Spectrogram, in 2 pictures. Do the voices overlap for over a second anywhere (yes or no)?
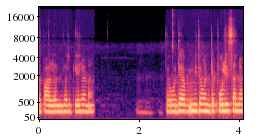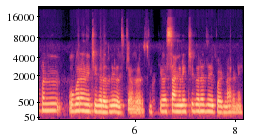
yes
